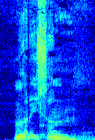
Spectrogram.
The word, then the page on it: marisan: Roon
